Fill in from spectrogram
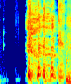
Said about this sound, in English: We kind of exchange pleasantries, and then you fart, but you try to cough to cover it up. What does that sound like?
